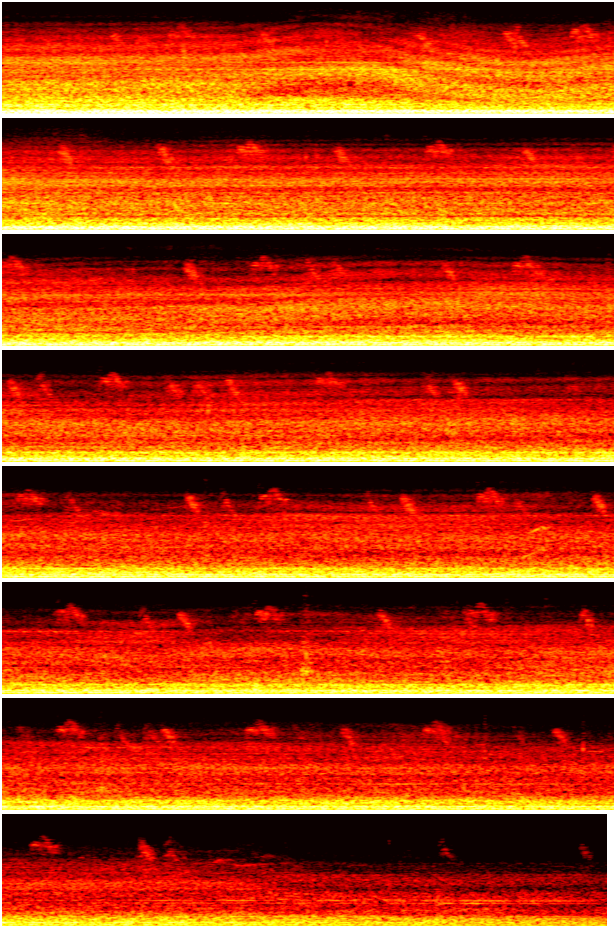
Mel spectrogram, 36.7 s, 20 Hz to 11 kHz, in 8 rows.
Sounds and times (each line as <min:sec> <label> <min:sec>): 0:00.0 arrival of a boat 0:36.6
0:00.0 departure of the boat 0:36.6
0:00.0 plane crossing the lake 0:36.6
0:18.2 passengers talking and entering the boat 0:36.6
